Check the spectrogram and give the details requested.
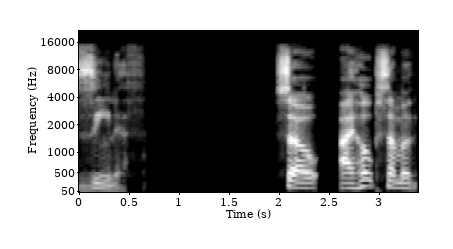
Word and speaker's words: zenith: The next noun is zenith. It has 2 syllables, and the stress is on the first syllable, zenith.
